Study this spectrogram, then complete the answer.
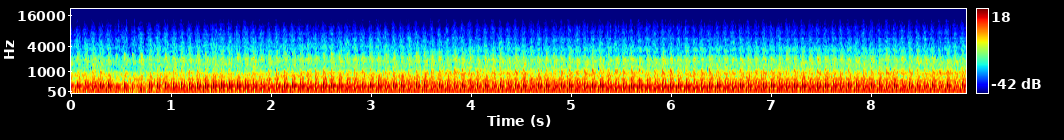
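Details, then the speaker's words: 1971 Dodge Sweptline big-block V8 after cylinders hydrolocked with fuel from carburetor flooding, idling with good oil pressure: skipping beat, running on about 7 cylinders; firing order verified, plugs fuel fouled, fuel out the exhaust, cleaning up. "There, now she's cleaning up. Still got a miss. I think we got hitting on about 7 now. Man, she just drowned in fuel."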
